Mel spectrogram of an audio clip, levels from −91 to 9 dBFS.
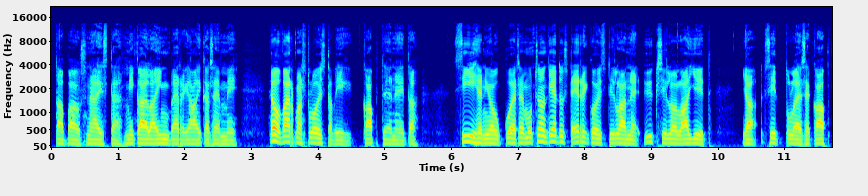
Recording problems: none

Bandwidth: 13.5 kHz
